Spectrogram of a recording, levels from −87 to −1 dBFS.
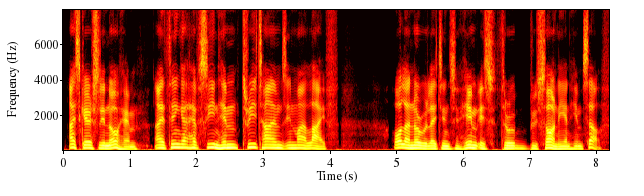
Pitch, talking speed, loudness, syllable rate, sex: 150 Hz, 190 wpm, -16 LUFS, 4.9 syllables/s, male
